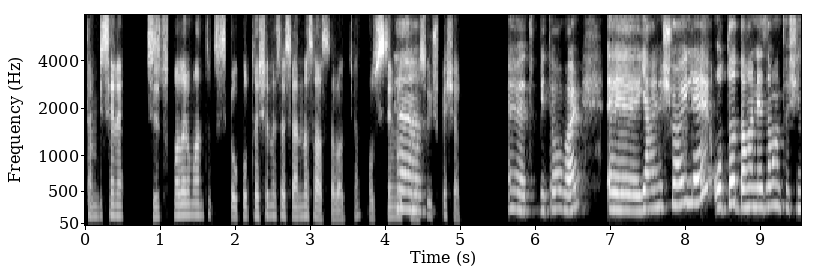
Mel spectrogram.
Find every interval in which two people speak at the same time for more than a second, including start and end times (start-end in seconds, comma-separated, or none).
none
